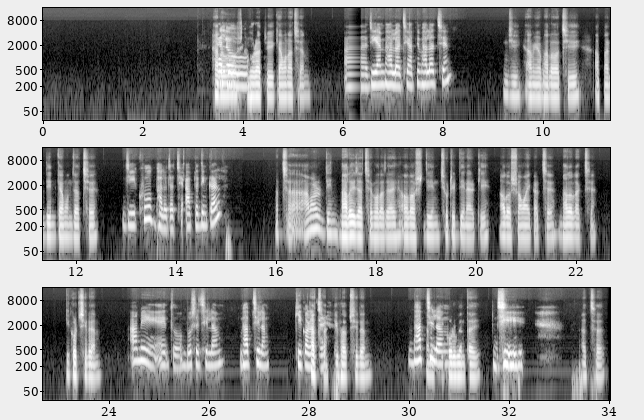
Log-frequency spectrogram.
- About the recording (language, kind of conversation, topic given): Bengali, unstructured, আপনি শিক্ষার গুরুত্ব কীভাবে বর্ণনা করবেন?
- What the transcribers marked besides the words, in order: static; distorted speech; tapping; laughing while speaking: "জ্বী"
